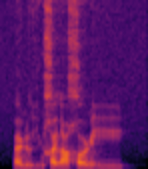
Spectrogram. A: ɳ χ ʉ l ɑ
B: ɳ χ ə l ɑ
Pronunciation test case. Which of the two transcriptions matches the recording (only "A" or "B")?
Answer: B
